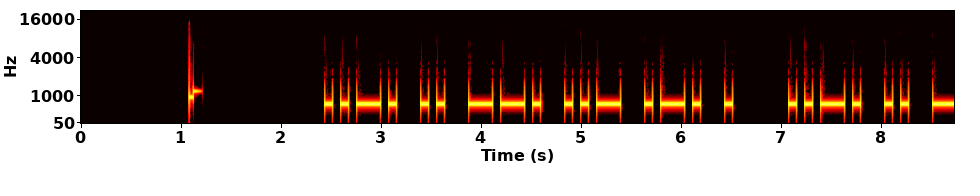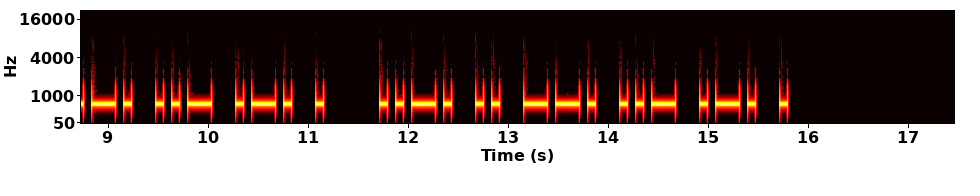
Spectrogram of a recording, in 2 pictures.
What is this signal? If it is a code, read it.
Morse code, heard as a keyed tone, about 15 wpm, 700 Hz. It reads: FIGURE FIGURE FIGURE
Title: Top 500 Words Repeated 15wpm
